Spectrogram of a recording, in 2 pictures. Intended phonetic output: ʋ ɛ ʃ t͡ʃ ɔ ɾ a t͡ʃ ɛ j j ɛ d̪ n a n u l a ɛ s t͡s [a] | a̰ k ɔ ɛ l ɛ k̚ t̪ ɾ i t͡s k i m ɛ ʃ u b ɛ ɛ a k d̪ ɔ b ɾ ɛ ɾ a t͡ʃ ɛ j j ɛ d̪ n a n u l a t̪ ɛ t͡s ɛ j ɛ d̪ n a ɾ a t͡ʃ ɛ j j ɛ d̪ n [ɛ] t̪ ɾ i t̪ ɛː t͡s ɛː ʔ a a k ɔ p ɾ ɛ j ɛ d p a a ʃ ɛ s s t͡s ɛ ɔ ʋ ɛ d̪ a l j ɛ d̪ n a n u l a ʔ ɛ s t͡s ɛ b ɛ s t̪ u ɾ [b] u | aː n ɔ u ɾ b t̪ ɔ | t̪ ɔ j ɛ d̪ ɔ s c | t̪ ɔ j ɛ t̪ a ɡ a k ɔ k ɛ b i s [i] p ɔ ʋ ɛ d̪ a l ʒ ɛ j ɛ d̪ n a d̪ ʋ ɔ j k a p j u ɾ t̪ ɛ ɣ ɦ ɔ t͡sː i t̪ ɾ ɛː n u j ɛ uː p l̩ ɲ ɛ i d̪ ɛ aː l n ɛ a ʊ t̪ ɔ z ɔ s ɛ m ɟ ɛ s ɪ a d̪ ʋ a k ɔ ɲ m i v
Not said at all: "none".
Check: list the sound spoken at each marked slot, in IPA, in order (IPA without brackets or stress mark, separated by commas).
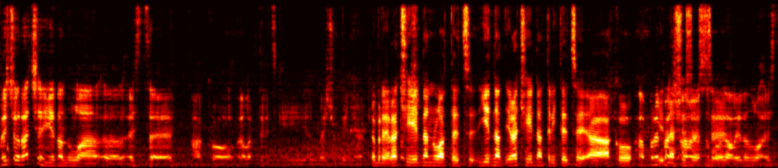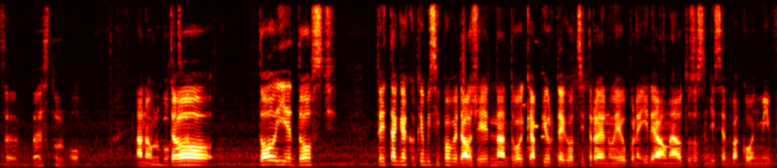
ɛ, a, b, i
